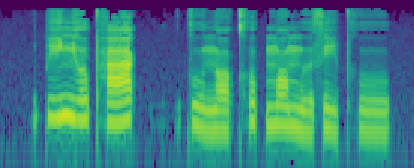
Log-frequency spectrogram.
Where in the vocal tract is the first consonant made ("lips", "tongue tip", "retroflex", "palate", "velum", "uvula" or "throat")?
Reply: lips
